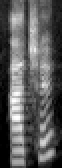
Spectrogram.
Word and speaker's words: hache: As we said, hache is silent.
